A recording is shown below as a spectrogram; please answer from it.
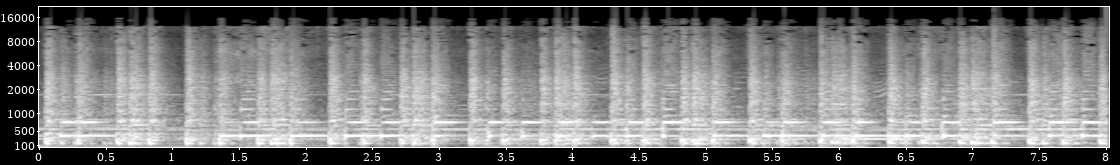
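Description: Maguindanaon tambul, the wedding drum beat, played live: a large wooden barrel drum beaten fast with sticks, over a repeating ringing note that sounds in short stretches again and again.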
